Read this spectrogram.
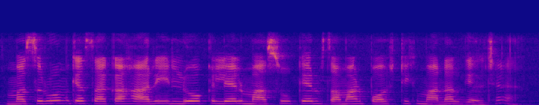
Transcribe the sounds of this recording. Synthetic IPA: məsɾumkesəkaɦaɾiloklelmasukeɾsamanpɔsʈikmaːnəlɡelt͡ʃʰɛ

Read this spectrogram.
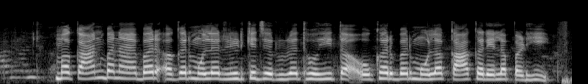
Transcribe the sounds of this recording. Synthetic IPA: mɐkaːnbɐnaːebɐɾɐɡəɾmoːlaɾĩːɖked͡ʒɐɾuːɾət̪ɦoːit̪ɐ̰ʔoːkəɾbəɾmoːlakaːkəɾeːlapɐɽ̤iː

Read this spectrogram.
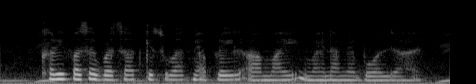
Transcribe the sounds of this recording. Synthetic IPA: xɐɾiːfəsəɾbəɾsaːd̪kesuɾaːt̪mẽɐpɾeːla̰ːmaːimɐɦɪnamẽbɔːld͡ʒaːɦɛː

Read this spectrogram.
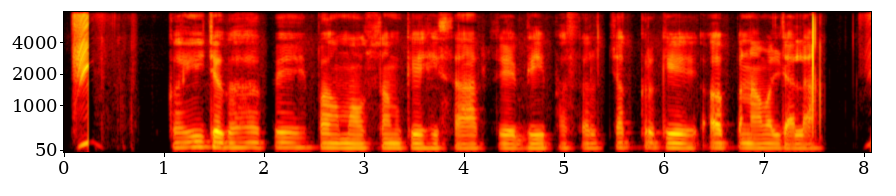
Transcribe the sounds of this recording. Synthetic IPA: kəid͡ʒəɡəɦpepəmɔʊsəmkeɦɪsaːbsebʱipʰəsəlt͡ʃəkɾəkeəpənaːwəld͡ʒaːlaː

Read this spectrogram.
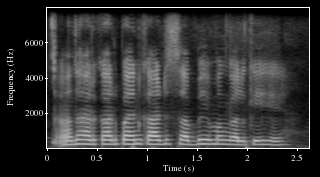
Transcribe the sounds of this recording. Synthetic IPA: a̰ːd̪ʱaɾkaːɾɖ̚paːnkaːɾɖsəbɦemə̃ŋɡəlkeɦɛː

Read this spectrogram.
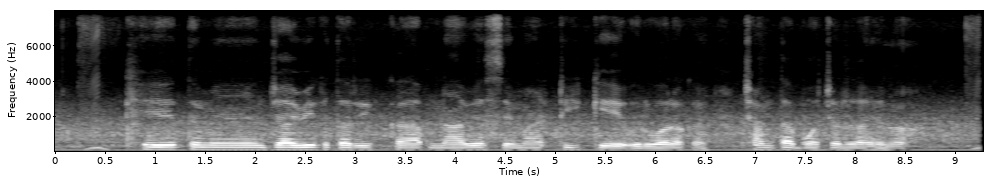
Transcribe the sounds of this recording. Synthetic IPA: kʰeːt̪mẽd͡ʒəɪwikt̪əɾiːkaəpnaːwesemaːʈikeṵɾwəɾək | t͡ʃʰəmt̪abət͡ʃəlɾəɦela

